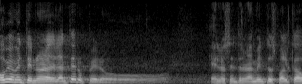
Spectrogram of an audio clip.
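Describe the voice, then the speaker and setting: At a fairly quick pace, a man speaks in a fairly high pitch. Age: 50s. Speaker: former footballer; guest. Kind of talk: casual chat. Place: studio. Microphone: lapel.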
